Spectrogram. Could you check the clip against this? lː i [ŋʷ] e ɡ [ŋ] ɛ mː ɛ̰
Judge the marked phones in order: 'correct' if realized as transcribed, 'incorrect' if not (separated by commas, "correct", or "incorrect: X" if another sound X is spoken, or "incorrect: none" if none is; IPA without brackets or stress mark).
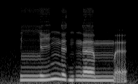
incorrect: ŋ, correct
